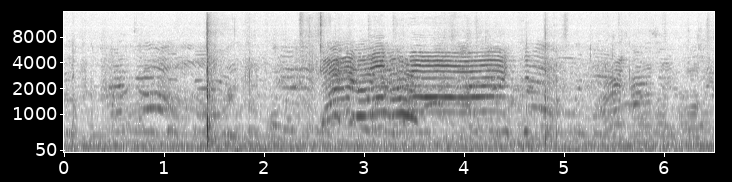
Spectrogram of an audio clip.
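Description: A baseball bat strikes a pitched ball once with a sharp crack about a second and a half in, and then several spectators shout and cheer together for about two seconds.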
